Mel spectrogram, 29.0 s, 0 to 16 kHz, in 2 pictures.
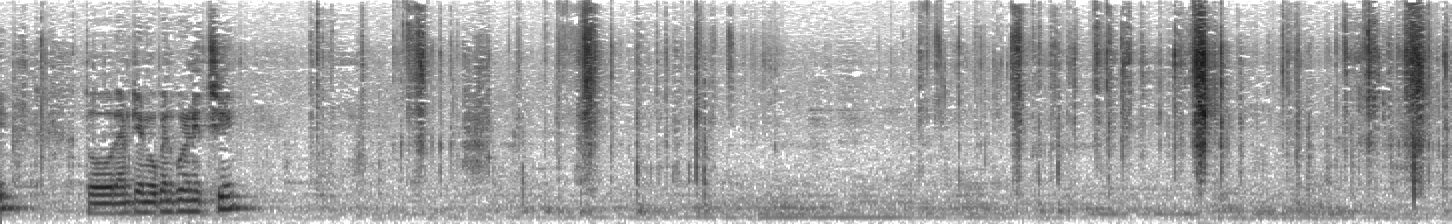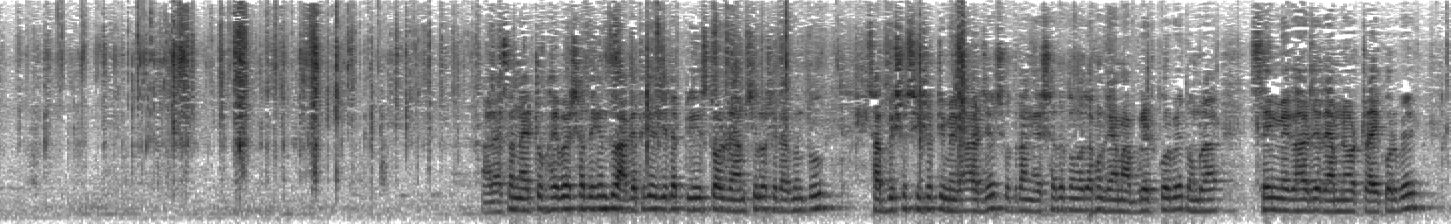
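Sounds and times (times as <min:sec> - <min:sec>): packaging ripping: 0:03.9 - 0:04.9, 0:05.5 - 0:07.6, 0:09.1 - 0:19.6
packaging crinkling: 0:09.1 - 0:26.0.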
